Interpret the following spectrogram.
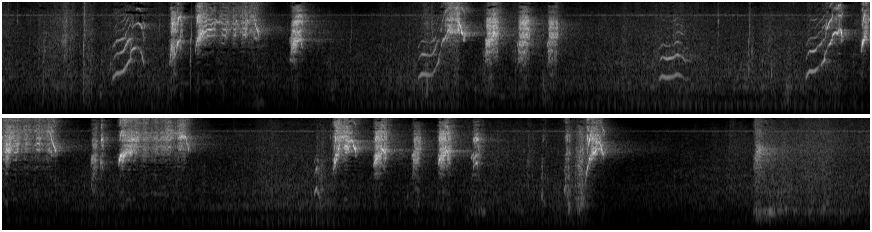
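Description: An infant macaque crying in four bouts, each a rising squeal that breaks into shrill, harsh screeches, typical of a hungry baby begging to nurse.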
